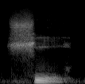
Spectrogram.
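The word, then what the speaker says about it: Sídhe: The Kelts called this other world the Sidi, pronounced she.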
